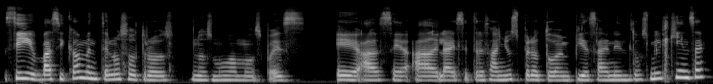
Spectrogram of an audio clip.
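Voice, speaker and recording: A Colombian woman in her thirties, a podcast guest telling her story in a lively, laughing way and acting out what people said. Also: mid-range voice, normal speed, hardly any pauses. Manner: lively, laughing, acts out quoted dialogue. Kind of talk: casual storytelling interview.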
